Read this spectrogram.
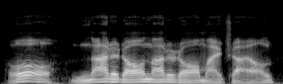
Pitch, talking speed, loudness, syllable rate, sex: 100 Hz, 190 wpm, -16 LUFS, 3.6 syllables/s, male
